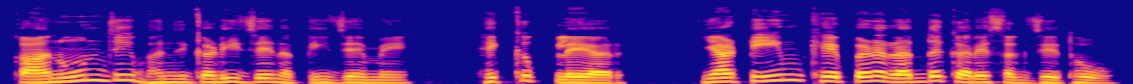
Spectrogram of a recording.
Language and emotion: Sindhi, neutral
